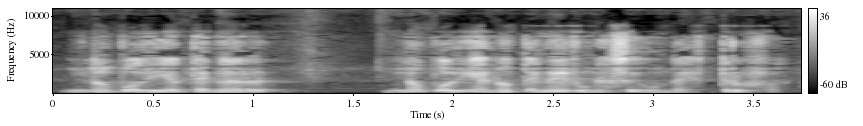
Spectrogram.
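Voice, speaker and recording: An Argentine man preaches with a husky, dark tone, quoting scripture in emotional bursts and sinking to near-hushed lines. The recording is dull and muffled. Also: mid-range voice, steady tone. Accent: Argentine Spanish. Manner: emotional, pausing preaching with swings in loudness. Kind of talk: sermon with quoted readings.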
